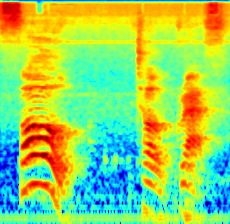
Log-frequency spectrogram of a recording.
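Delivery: PHO in photograph stressed, slow and drawn out. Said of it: "it goes here".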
